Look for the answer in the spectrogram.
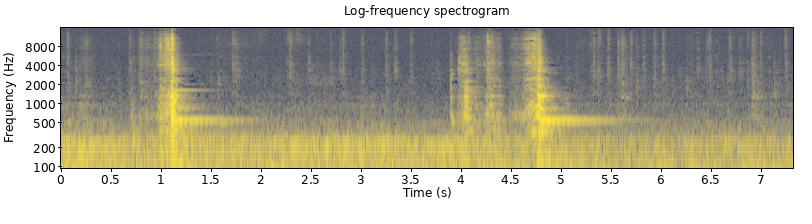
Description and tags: wood stove damper 02
I mess around with the damper on a wood stove as it burns. You can hear it heating up in the background.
